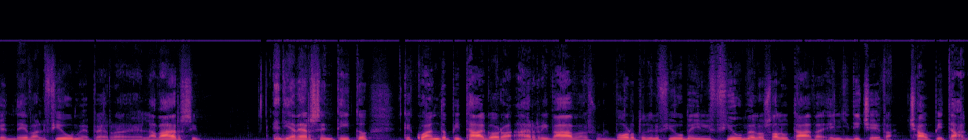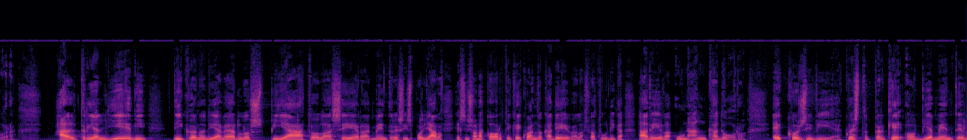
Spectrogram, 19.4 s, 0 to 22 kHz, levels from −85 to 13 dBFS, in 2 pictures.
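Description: Right from the start there's video or display buzz under the speech: a steady 50 Hz buzz at the picture's field rate with hash on top, plus a faint whine at 15.6 kHz from the line scan, sitting around 35 dB down. A screen or video cable has coupled into the audio path.

After "averlo spiato la sera", from 13.47 to 17.05 s, the pace suddenly jumps to about 1.49 times normal while the pitch stays put, so it comes across rushed. That's a time-stretched section, likely squeezed in software to fit a length by dropping short slices.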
